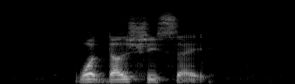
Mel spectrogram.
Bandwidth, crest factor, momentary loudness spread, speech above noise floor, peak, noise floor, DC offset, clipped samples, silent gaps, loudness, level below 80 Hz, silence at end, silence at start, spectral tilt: 13 kHz; 20 dB; 11 LU; 47 dB; -8 dBFS; -73 dBFS; under 0.1%; under 0.1%; none; -27 LUFS; -72 dBFS; 0.9 s; 0.8 s; -5 dB/octave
